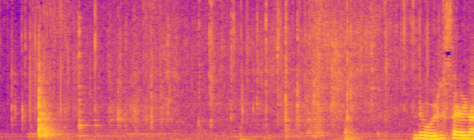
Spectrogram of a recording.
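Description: Egg-soaked bread frying in butter in a non-stick pan on a low flame: a steady sizzle with fine crackling that grows louder about half a second in.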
